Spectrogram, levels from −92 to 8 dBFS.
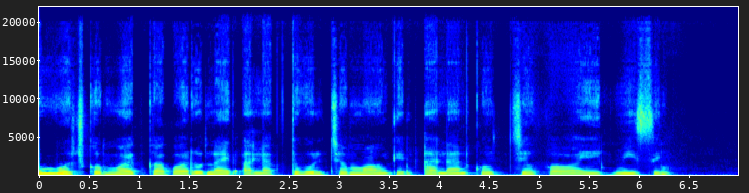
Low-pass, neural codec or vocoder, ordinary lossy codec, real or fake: none; codec, 44.1 kHz, 2.6 kbps, SNAC; none; fake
